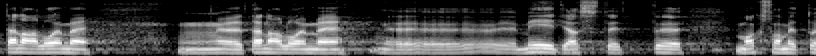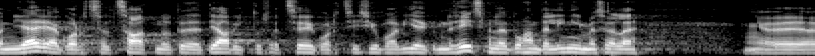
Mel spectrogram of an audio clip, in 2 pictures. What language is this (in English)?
Estonian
